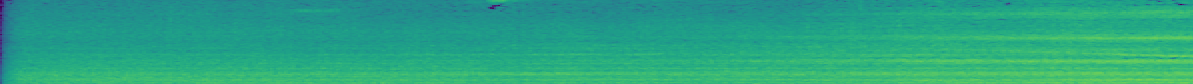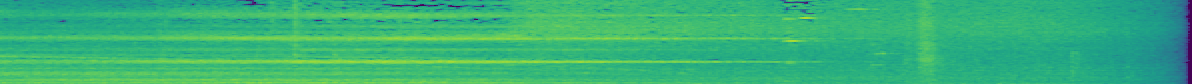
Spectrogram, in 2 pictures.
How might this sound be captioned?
Medium-traffic and a tram stopping
Tram, Trolley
